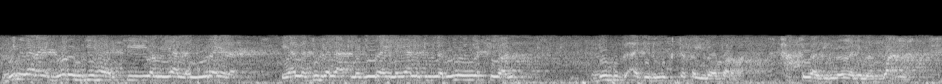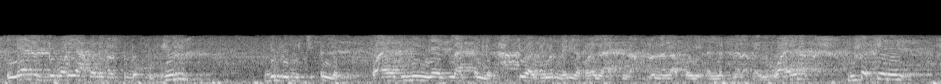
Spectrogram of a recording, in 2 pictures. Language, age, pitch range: French, 50-69, 175-235 Hz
